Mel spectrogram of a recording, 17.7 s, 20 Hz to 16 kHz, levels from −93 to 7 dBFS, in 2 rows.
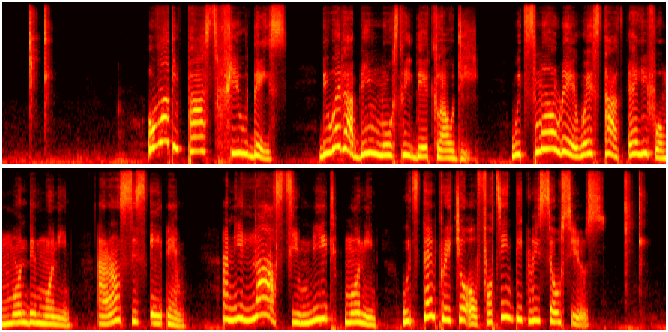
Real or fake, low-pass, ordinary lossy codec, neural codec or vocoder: fake; 14.4 kHz; none; codec, 44.1 kHz, 2.6 kbps, SNAC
